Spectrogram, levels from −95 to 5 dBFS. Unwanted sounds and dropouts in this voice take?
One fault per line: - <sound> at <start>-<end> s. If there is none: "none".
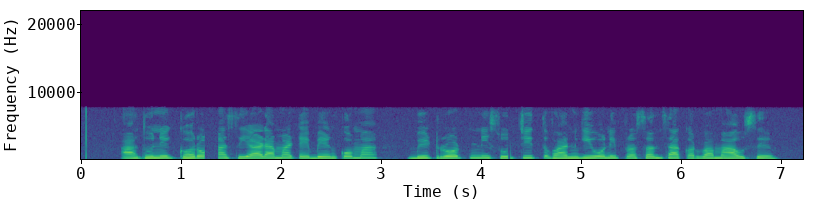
- dropout at 1.2-1.4 s
- dropout at 4.3-4.3 s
